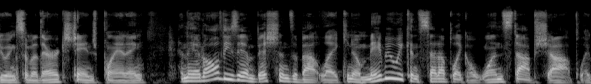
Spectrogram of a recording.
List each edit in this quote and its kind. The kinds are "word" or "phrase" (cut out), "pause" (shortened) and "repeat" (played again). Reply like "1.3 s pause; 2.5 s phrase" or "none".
none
